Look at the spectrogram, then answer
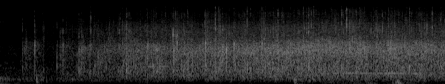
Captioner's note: applause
